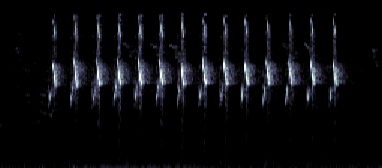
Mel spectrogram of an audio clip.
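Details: Olive-backed tailorbird (prenjak lumut) song used to set other birds singing: a rapid run of about fourteen sharp, high chipping notes, evenly spaced at roughly four per second, over faint low background hum.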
